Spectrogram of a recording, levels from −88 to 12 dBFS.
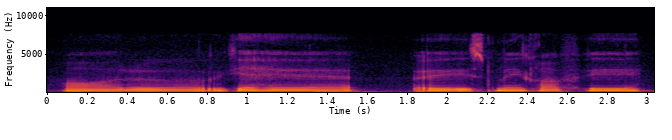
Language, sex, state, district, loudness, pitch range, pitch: Hindi, female, Chandigarh, Chandigarh, -14 LUFS, 200-215 Hz, 210 Hz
